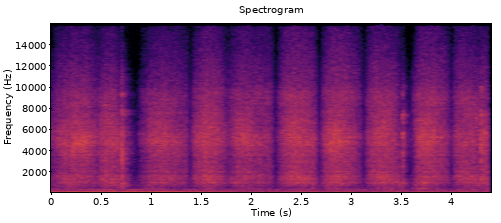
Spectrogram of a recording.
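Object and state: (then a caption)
Wooden accordion peg rack being expanded. A red painted wooden accordion peg rack is slowly expanded by hand, its slats sliding and rubbing against each other at the pivots. The result is a steady series of bright, hissy scraping strokes separated by brief dips, with a faint low hum underneath in the first moments.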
